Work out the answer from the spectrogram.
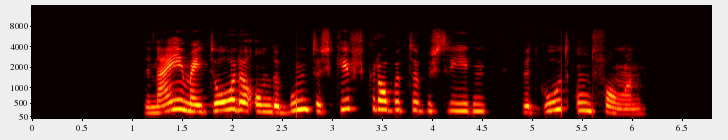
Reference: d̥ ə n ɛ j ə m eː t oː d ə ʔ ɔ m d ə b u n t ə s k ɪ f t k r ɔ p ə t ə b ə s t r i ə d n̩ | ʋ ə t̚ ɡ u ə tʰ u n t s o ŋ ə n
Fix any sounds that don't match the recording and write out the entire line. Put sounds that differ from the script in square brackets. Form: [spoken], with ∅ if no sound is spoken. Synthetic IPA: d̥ ə n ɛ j ə m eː t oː d ə ʔ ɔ m d ə b u n t ə s k ɪ f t k r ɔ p ə t ə b ə s t r i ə d n̩ | ʋ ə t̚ ɡ u ə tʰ u n t [f] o ŋ ə n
